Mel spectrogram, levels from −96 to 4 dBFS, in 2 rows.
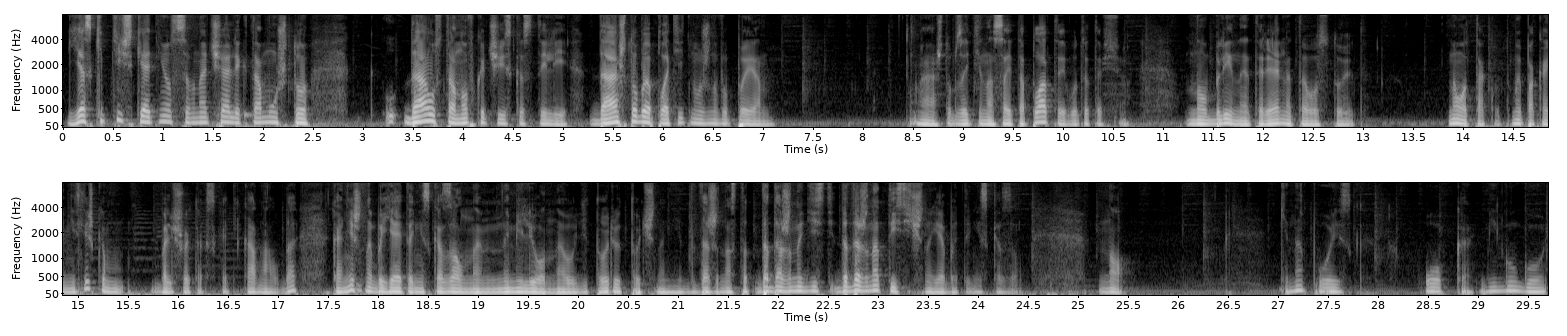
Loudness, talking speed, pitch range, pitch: -25 LUFS, 160 wpm, 85-110 Hz, 95 Hz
